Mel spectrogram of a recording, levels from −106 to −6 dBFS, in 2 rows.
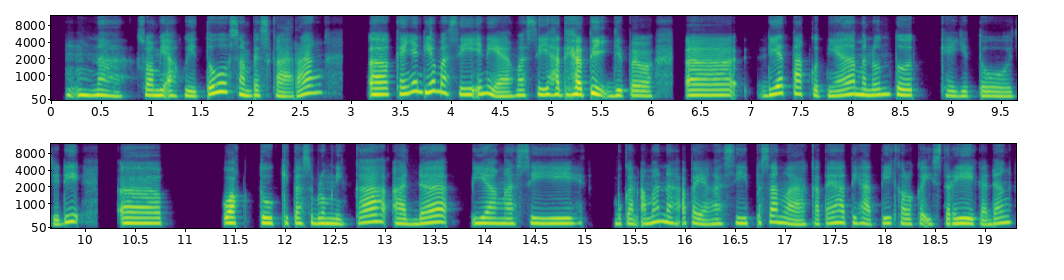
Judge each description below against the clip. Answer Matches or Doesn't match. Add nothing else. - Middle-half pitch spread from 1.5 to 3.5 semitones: Matches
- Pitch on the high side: Matches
